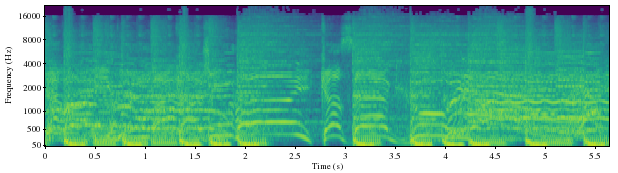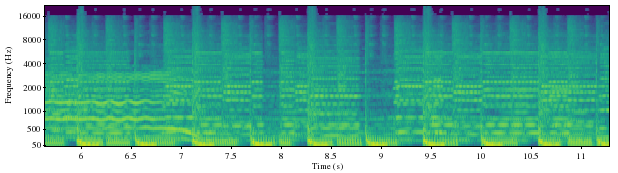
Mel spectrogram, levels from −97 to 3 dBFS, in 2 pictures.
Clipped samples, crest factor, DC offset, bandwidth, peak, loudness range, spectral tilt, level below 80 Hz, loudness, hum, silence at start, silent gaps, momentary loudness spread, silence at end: under 0.1%; 12 dB; under 0.1%; over 20 kHz; 0 dBFS; 2 LU; -4.5 dB/octave; -16 dBFS; -12 LUFS; none; 0 s; none; 4 LU; 0 s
